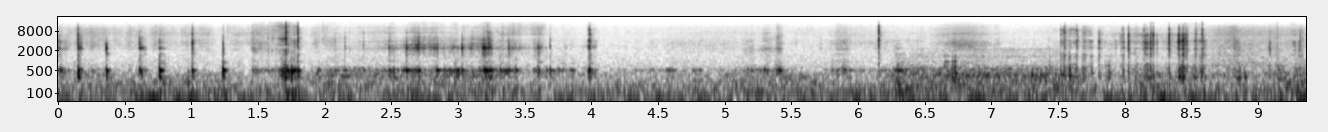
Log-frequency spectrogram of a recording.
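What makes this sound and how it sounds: Long painted nails scratch and tap quickly on a small, hollow, heart-shaped metal trinket box with glittery mesh sides and a bead-studded lid. Sharp, bright clicks and taps sit over a soft, hissy scratching texture, with a faint metallic ring around 500 Hz. The whole clip stays quiet and close.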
